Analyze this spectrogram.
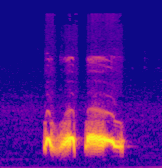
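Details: Low hooting phrase of a spotted dove, used to provoke wild doves and decoys to coo along and fight: a wavering first coo then a sustained, gently falling second coo, in near silence.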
